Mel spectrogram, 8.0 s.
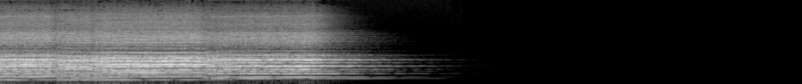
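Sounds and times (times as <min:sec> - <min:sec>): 
choir singing: 0:00.0 - 0:04.0.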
